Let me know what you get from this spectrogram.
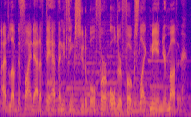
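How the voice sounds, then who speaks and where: A man acts out a kindly middle-aged dad in a video game, low-pitched and gently authoritative. Loud music plays behind the voice. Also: little pitch movement, quick pace, lightly acted. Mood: firm, kindly. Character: kindly middle-aged father, firm but indulgent. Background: loud background music.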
